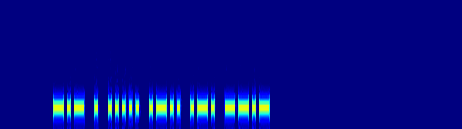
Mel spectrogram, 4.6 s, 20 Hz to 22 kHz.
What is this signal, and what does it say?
Morse code, heard as a keyed tone, about 34 wpm, 700 Hz. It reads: KE5LRQ
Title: USA Call Signs - 6 Characters - Repeated 2x - 35wpm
